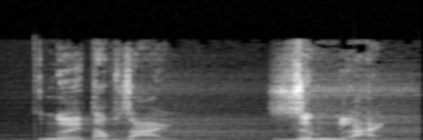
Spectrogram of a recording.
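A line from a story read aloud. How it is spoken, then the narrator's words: Shout. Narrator (Vietnamese): có tiếng quát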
